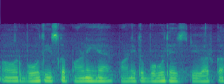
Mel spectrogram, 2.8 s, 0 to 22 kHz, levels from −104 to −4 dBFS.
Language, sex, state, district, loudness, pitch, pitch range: Hindi, male, Bihar, Saharsa, -35 LUFS, 110 Hz, 105-110 Hz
